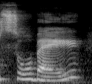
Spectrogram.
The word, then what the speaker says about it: Sorbae: It is called Sorbet, but it is spelt like Bay, like the annoying teenagers post on the socials. Yep, so SORBAE.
